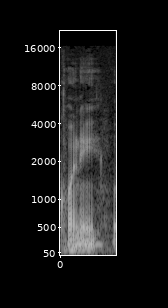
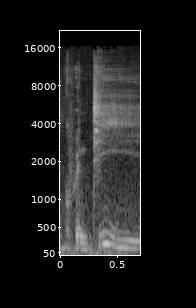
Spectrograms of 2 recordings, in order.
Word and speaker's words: Quinte: That it's pronounced Quinte. – Even though Siri says it funny. – Yeah, Doug said Quint earlier, and that's sort of our running joke that, like, people call us Quint.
